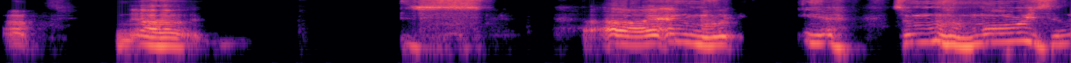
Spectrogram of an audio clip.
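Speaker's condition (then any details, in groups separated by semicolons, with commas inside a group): Left hemiplegia; left-sided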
